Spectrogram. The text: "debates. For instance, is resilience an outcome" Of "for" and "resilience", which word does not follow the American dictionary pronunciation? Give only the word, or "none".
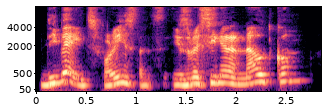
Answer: resilience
